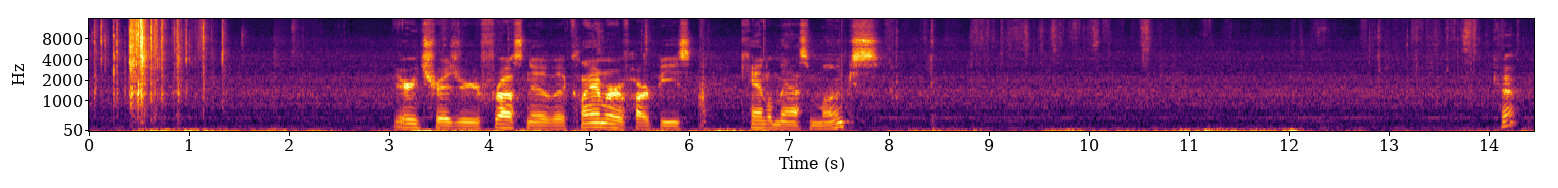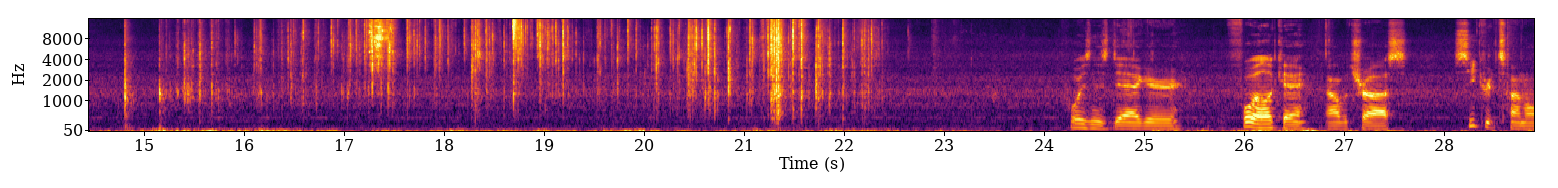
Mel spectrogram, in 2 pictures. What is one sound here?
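Playing cards rustle and slap together as they are shuffled by hand.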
